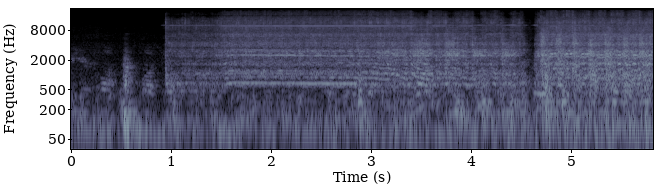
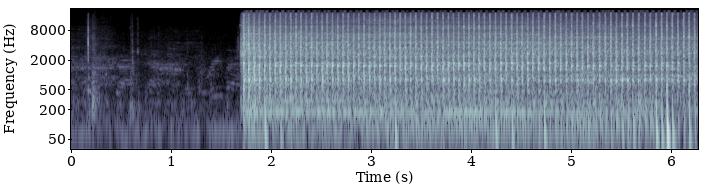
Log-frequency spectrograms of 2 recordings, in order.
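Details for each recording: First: Stealth Force Gen5x impact driver at speed 1 driving 2-inch screws with a T25 Torx bit: fast, even rattle of impacts, then a brief pause and another run; it impacts slower but harder than traditional impact drivers. Normal operation. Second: Stealth Force Gen5x impact driver driving a 3-inch lag screw with no pre-drilling: after a quiet start, fast continuous hammering rattle as it fights the screw, not its normal sound; overloaded, owner doubts it has enough power.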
